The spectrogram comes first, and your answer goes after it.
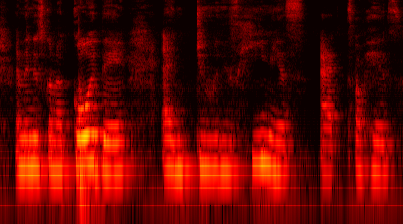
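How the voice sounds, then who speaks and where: Speaking at a moderate pace, a woman uses a fairly high pitch, a somewhat breathy voice and monotone, flat intonation. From South Africa. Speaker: true crime youtuber. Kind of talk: true crime storytelling while eating. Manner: casual, conversational.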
